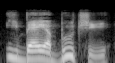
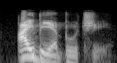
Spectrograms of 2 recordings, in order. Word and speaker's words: Ibeabuchi: train himself to say Ibeabuchi on air instead of repeating the incorrect pronunciation that most people were using, Ibeabuchi.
